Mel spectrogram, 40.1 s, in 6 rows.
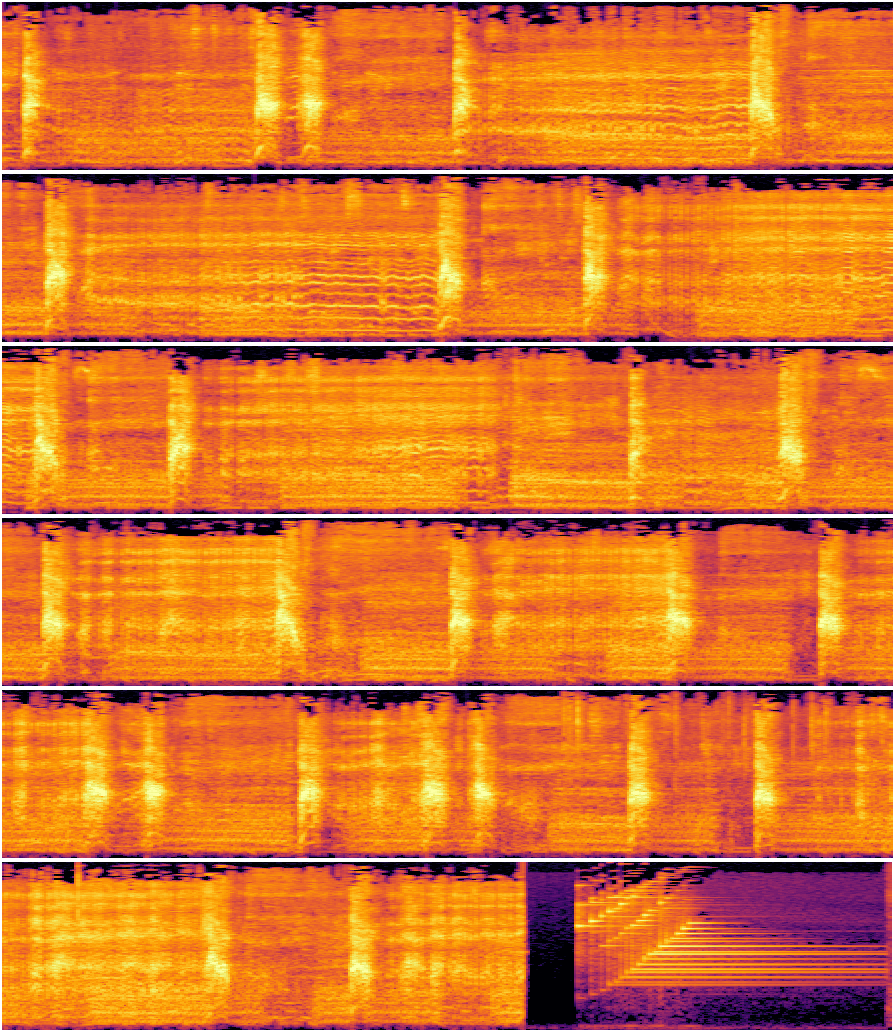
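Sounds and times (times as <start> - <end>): dog growling: 0.0 - 37.4.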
